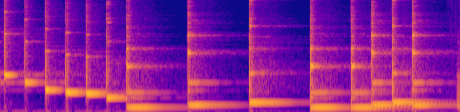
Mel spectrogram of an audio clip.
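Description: Plucked notes from a synthesized bass pizzicato instrument sample for Zelda game music, a quick run of bright, sharply decaying tones with clear pitches that step downward, then two longer held notes and another fast burst, clean and unaccompanied.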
